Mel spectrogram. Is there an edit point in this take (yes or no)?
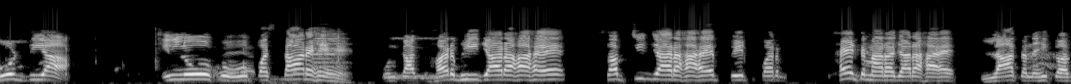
no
